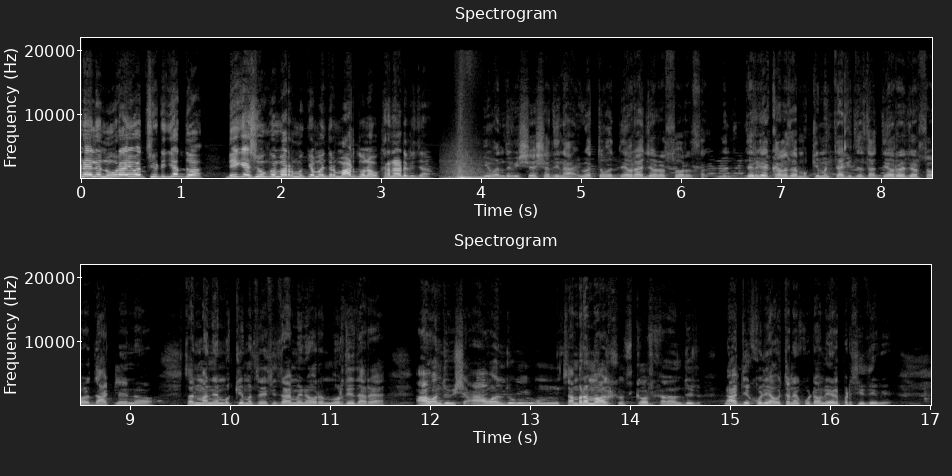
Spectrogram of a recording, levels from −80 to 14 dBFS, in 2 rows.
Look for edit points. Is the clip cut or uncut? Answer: uncut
